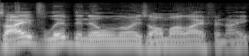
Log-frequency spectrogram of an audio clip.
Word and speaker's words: Illinois: You don't put the S on Illinois. Yeah, Illinois. Yeah, okay. My bad. Illinois. So when Illinois, never say Illinois.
